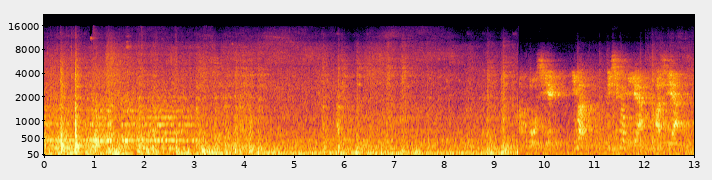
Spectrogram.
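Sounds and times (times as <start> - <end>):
train wheels clacking over rails: 0.0 - 9.5
train low rumble: 0.0 - 9.6.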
